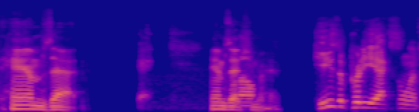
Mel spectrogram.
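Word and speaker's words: Khamzat: you pronounce that guy i always say calms it hamzad i think is how you say it hamzat okay he's a pretty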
